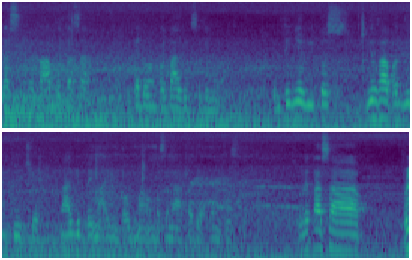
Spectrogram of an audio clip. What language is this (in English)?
Filipino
